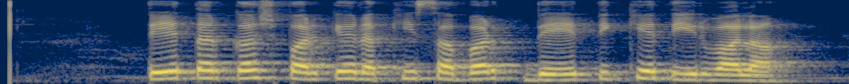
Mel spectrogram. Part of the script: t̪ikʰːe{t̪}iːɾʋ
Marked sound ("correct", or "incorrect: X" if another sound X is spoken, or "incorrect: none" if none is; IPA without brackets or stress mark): correct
